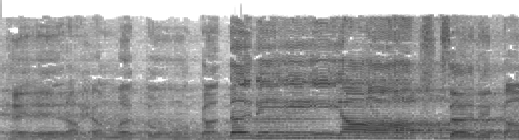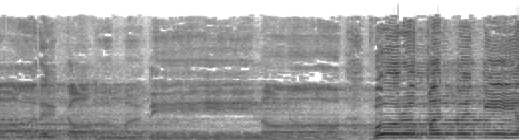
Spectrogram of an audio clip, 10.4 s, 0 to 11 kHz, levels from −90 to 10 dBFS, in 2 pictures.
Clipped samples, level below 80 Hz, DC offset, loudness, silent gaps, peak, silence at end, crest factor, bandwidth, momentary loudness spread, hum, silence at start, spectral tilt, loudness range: under 0.1%; -62 dBFS; under 0.1%; -16 LUFS; none; 0 dBFS; 0 s; 18 dB; 10.5 kHz; 10 LU; none; 0 s; -1.5 dB/octave; 6 LU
